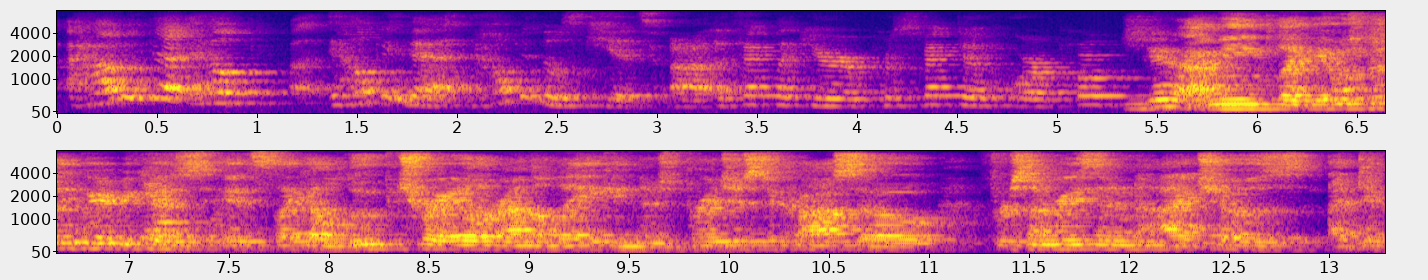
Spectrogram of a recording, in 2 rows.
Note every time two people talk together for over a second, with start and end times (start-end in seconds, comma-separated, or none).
6.3-7.7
